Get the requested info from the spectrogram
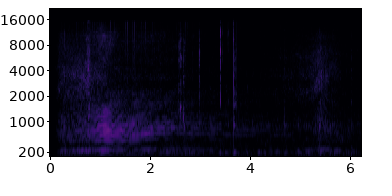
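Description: Small motorcycle engine buzzing steadily as it climbs uphill, louder in the first couple of seconds and then easing off. Two sharp clicks come midway.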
